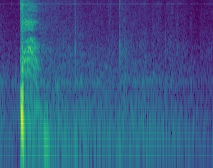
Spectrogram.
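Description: A man coughs once, short and sharp, about a fifth of a second in, followed by a couple of faint ticks.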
